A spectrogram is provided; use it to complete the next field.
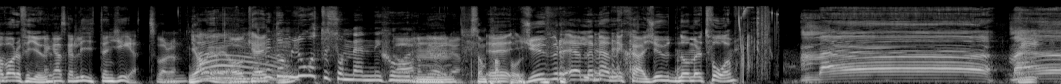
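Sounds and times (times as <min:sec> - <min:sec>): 
speech: 0:00.0 - 0:09.2
person imitating a cow's moo: 0:08.0 - 0:10.6.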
